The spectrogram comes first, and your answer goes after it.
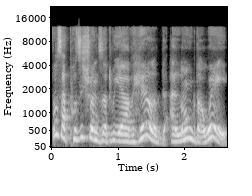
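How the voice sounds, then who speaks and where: This woman's pitch swings very widely, and her tone is animated. Her voice is somewhat breathy over a quiet background. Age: 50s. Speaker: life coach and author. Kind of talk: motivational talk.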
